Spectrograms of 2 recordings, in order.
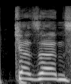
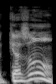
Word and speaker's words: Kazan: Alors je disais Kazan et puis je suis passé à Kazan récemment parce qu'on m'a dit que c'était la meilleure prononciation en français. Mais je pense qu'on peut dire les deux.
